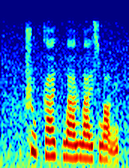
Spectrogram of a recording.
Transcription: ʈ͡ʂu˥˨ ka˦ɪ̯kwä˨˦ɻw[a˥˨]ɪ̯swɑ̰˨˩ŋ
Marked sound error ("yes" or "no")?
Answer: yes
